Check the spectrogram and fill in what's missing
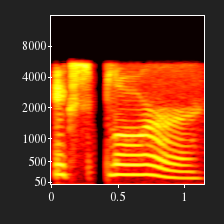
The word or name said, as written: explorer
